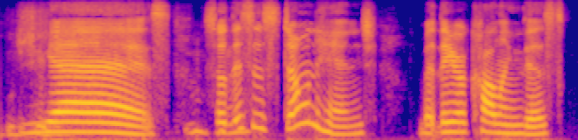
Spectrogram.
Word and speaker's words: Stonehenge: Well, you know, you have Stonehenge. That's how we pronounce it.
